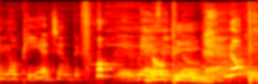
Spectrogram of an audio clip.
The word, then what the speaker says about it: Nopea: It's probably short Nopea, or I used to say Nopea until before. Nopeing. Nopea. In Kenya, we're pronouncing it like they're Kenyan.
